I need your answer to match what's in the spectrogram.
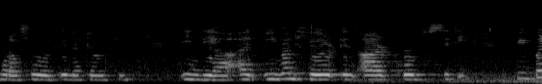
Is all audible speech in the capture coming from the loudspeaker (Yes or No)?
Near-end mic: Yes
